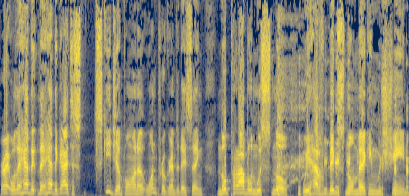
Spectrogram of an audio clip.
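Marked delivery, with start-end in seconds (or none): 4.3-8.2 put-on Russian accent. Quoting the ski-jump guy from a program, in a fake Russian accent. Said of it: "I'm proud of my Russian fake accent".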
